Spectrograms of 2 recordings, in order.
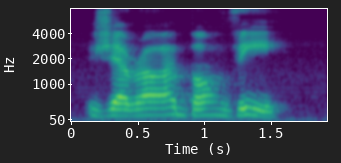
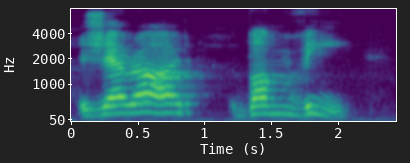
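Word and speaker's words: Gérard Bonneville: I want to make sure the pronunciation by Philip Pullman is known. Gerard Bonnevie. – Oh. – Yes, that is like the pronunciation. – Like Emily in Paris. – That's what I said. Did you see me say that in the chat? By the way, I said that. I literally, yes, during the Blackwell's interview, Pullman confirmed the pronunciation is Gerard Bonnevie. It's very French.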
